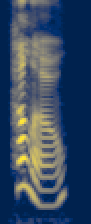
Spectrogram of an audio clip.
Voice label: Hello Female Friendly

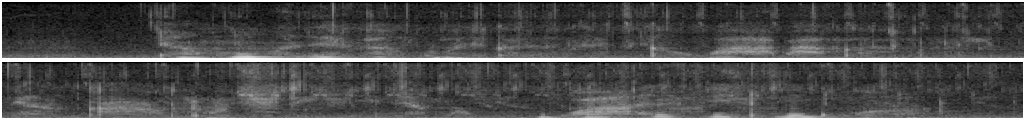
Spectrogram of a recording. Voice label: Whispers

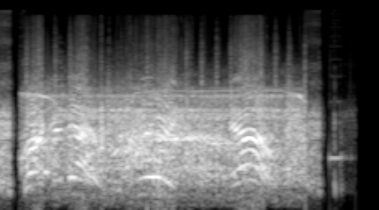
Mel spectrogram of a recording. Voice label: Radio Chatter Roger We're Pulling Back

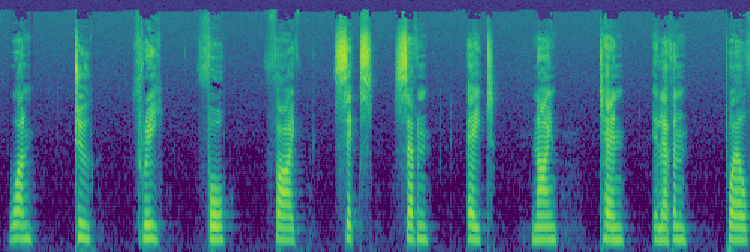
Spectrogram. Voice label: Numbers English female

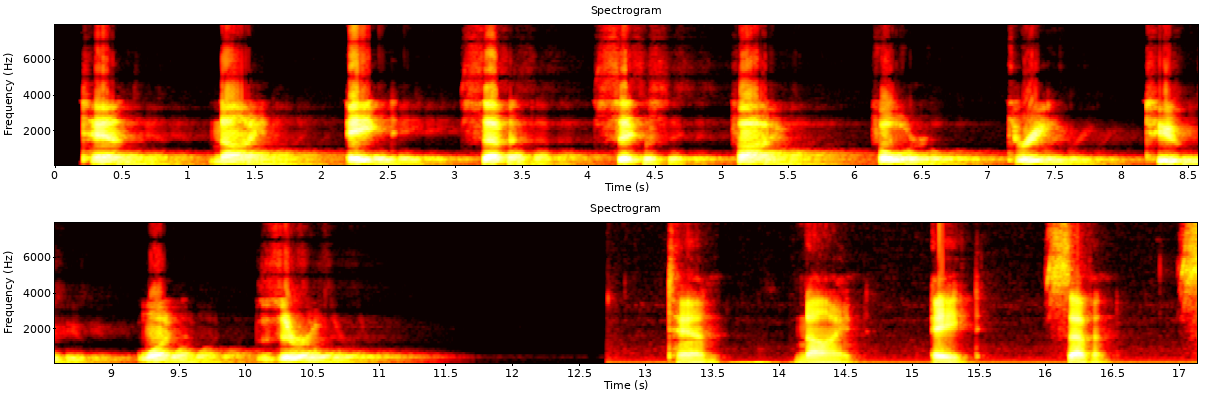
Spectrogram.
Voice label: Countdown Nasa Style Remix

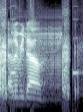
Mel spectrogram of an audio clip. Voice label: Radio Chatter Enemy Down

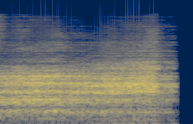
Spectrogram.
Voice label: Ghost Voice

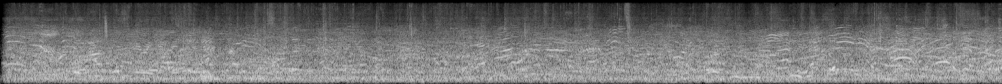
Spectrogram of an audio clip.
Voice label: Children Talking And Playing

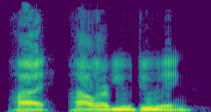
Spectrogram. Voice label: Hi How Are You Doing Computer

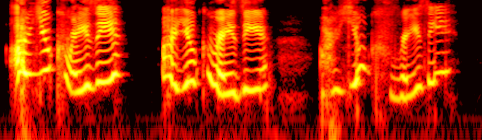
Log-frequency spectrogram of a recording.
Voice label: Are You Crazy Questioning

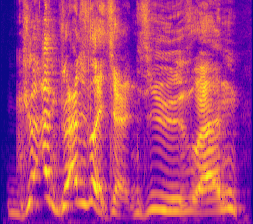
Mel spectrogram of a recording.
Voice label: Announcer Male Congratulations You've Won; Sci Co Films

